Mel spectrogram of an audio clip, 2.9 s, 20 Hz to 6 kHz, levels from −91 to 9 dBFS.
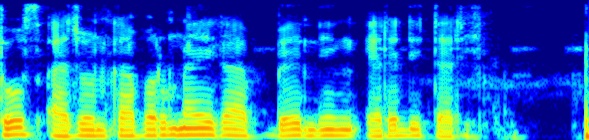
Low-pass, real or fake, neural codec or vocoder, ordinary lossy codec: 5.4 kHz; fake; vocoder, 22.05 kHz, 80 mel bands, Vocos; none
